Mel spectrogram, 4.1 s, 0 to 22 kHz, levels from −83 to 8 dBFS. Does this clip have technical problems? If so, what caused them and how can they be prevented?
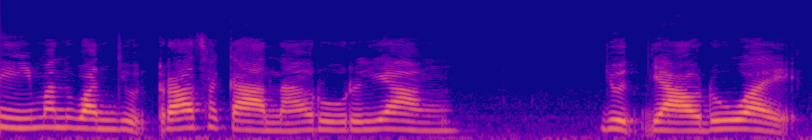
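No, nothing in this speech clip stood out as a technical problem on listening, so there is nothing to trace back or prevent.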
